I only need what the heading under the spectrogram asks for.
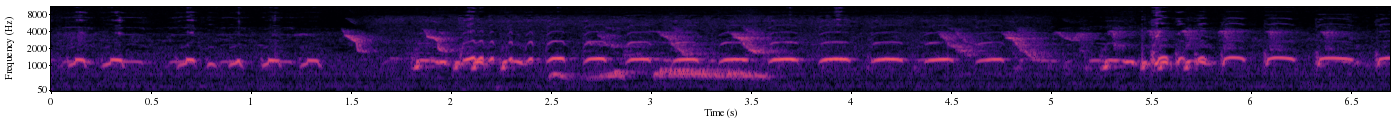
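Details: Zebra doves singing in a lure recording to trigger other doves' calls: a steady, regular series of short clipped coos with one deep rolling coo midway. Busy high chirping from other birds continues in the background.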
